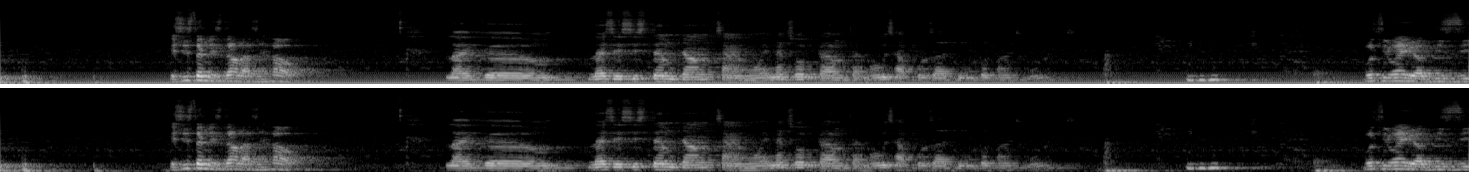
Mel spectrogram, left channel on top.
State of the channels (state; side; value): noise; left; hum, 11 dB below the sound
